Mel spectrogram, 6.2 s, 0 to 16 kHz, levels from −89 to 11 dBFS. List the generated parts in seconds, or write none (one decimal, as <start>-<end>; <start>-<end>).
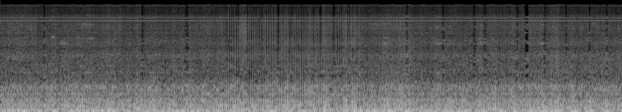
2.2-3.6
